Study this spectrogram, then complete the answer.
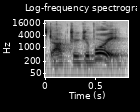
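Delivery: usual speaking voice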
